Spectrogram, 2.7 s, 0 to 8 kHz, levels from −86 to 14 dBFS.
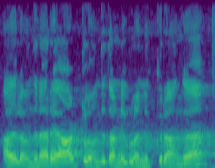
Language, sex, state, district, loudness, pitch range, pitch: Tamil, male, Tamil Nadu, Kanyakumari, -14 LUFS, 165-170 Hz, 165 Hz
